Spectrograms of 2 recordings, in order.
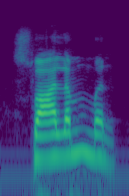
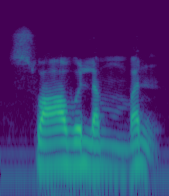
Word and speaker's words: स्वावलंबन: तत्वावधान तत्वावधान होता है स्वालंबन स्वालंबन नहीं स्वधन अवलंबन स्वावलंबन इस प्रकार इन शब्दों का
